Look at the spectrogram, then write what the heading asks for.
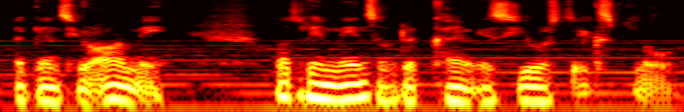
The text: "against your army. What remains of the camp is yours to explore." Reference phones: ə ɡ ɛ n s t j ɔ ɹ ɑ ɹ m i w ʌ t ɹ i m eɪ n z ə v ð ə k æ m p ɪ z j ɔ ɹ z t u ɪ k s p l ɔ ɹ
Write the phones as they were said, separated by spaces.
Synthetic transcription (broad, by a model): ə ɡ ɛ n s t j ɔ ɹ ɑ ɹ m i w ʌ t ɹ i m eɪ n s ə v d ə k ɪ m ɪ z j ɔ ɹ s t u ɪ k s p l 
